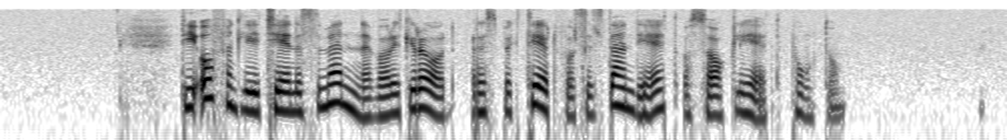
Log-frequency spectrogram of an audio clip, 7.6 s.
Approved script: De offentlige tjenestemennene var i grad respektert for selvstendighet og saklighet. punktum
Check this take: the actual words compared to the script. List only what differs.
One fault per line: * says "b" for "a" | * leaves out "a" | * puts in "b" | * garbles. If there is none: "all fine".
all fine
